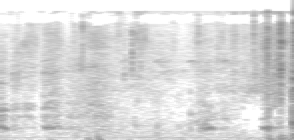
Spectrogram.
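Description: Near silence with faint sounds from Cane Corso dogs right by the microphone: a few soft, short noises.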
